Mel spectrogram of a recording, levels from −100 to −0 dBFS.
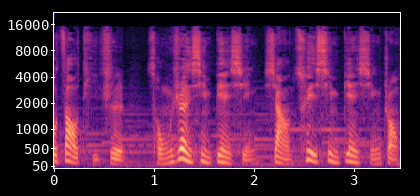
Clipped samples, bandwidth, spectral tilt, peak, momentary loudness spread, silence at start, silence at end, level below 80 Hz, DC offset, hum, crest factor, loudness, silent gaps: under 0.1%; 15.5 kHz; -4 dB/octave; 0 dBFS; 11 LU; 0 s; 0 s; -66 dBFS; under 0.1%; none; 22 dB; -23 LUFS; none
